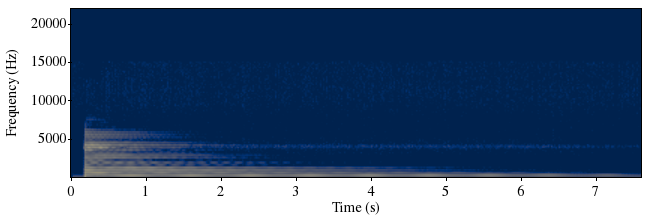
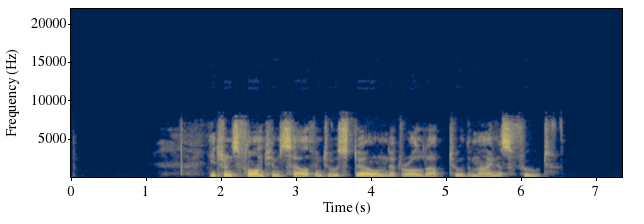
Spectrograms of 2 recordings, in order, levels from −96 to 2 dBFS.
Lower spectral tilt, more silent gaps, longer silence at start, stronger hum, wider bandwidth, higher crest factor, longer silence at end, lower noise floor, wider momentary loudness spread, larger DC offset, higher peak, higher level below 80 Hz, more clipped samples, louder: about the same, -4 dB/octave vs -3.5 dB/octave; neither; second, 0.15 s vs 1.85 s; first, 50 Hz at -70 dBFS vs none; first, 15 kHz vs 8.4 kHz; about the same, 24 dB vs 22 dB; second, 0.1 s vs 0.9 s; second, -66 dBFS vs -88 dBFS; first, 21 LU vs 12 LU; neither; second, -22 dBFS vs -2 dBFS; second, -72 dBFS vs -66 dBFS; neither; second, -45 LUFS vs -20 LUFS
